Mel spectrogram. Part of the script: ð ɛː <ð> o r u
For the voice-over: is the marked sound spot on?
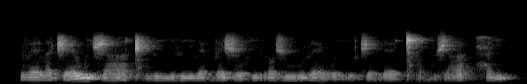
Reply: no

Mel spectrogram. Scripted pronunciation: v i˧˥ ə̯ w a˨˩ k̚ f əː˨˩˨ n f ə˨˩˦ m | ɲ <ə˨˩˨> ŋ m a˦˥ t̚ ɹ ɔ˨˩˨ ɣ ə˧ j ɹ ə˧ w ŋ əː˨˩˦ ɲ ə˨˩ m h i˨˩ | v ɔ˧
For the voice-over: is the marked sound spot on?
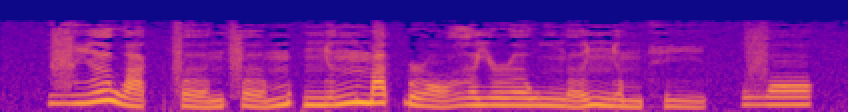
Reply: no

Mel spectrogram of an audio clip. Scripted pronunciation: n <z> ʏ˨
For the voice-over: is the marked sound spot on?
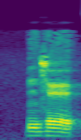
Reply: yes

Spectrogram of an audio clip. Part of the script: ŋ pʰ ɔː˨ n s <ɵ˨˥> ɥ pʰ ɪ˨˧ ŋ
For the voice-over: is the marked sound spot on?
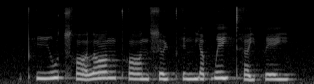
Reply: yes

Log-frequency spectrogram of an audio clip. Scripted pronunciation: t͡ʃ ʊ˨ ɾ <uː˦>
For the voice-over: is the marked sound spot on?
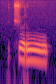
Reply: no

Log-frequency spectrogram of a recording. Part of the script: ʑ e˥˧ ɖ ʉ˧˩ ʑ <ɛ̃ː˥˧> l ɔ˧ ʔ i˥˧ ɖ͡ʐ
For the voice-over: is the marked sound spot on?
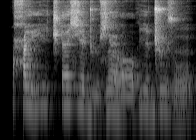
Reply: no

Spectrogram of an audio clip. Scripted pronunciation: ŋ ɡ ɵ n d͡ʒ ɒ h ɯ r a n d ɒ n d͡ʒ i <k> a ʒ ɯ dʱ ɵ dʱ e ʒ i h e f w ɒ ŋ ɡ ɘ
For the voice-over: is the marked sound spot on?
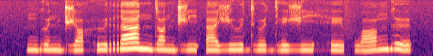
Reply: no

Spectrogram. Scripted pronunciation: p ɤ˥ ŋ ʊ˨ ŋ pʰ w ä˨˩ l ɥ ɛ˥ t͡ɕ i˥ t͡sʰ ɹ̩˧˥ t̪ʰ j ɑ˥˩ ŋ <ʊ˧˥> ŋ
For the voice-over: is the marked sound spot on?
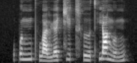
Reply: yes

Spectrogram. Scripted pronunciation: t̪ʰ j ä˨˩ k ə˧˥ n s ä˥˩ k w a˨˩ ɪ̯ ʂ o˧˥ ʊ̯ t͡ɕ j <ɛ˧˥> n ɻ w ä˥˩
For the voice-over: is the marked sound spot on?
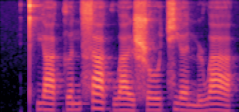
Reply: no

